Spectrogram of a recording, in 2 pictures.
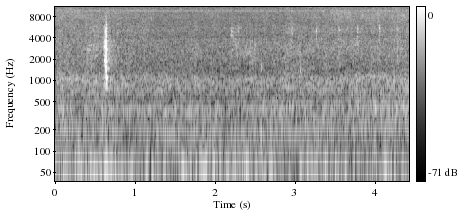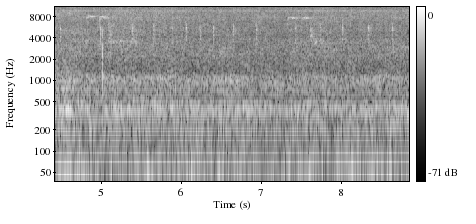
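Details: Many honey bees carrying honeydew at an apiary in Moszczanka, Opole Voivodeship, Poland, recorded 19 August 2013; a steady, low, swarming drone runs unbroken, with one brief sharp tick near the start.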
